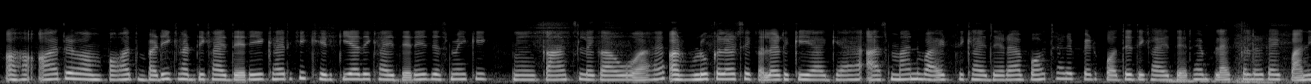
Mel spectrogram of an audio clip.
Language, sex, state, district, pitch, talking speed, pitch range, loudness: Hindi, female, Chhattisgarh, Jashpur, 230 Hz, 225 wpm, 220-240 Hz, -24 LUFS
